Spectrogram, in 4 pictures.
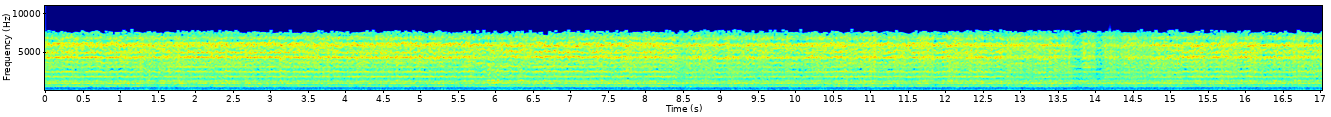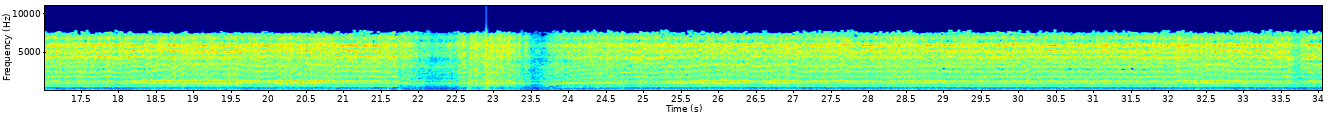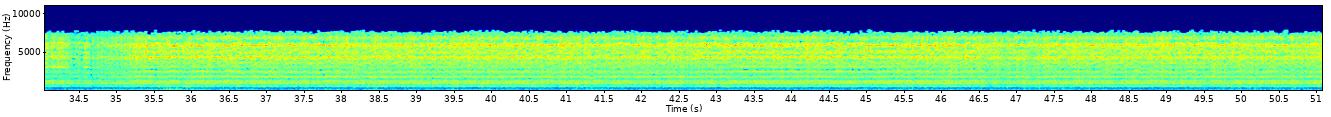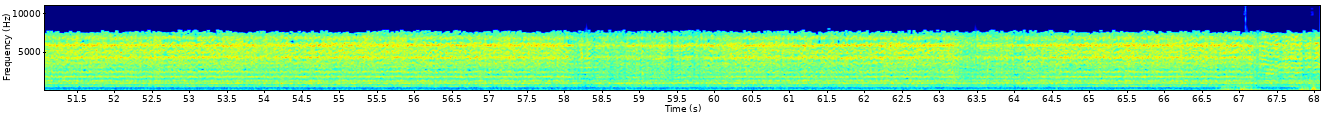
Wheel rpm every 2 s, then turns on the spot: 160, 160, 160, 160, 160, 160, 160, 160, 160, 160, 130, 90, 150, 160, 160, 160, 160, 160, 160, 160, 160, 160, 160, 160, 160, 160, 160, 160, 160, 160, 160, 160, 160, 160.
none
